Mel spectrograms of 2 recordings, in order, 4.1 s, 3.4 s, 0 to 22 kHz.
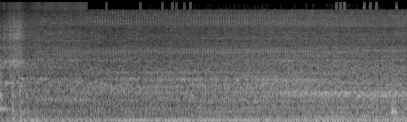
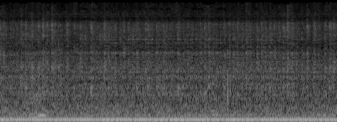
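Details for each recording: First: Honda after repair, previously skipping and running bad; one cylinder wall has slight scoring: even steady idle then sharp throttle blips rising and falling cleanly, all cylinders firing; normal idle, needs driving to clean out cylinders. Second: 2018 Honda, 190,000 miles, smoking: deep steady idle hum with a faint loose rattle on top; idle not normal, turbo suspected of rattling, not confirmed.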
